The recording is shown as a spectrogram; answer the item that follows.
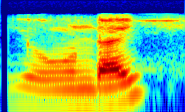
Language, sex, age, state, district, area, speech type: Nepali, male, 30-45, West Bengal, Darjeeling, rural, conversation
